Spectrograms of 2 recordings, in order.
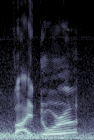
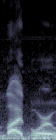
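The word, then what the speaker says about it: Víbora: I think I pronounced it El Vidora. It's El Vibora with a B.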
